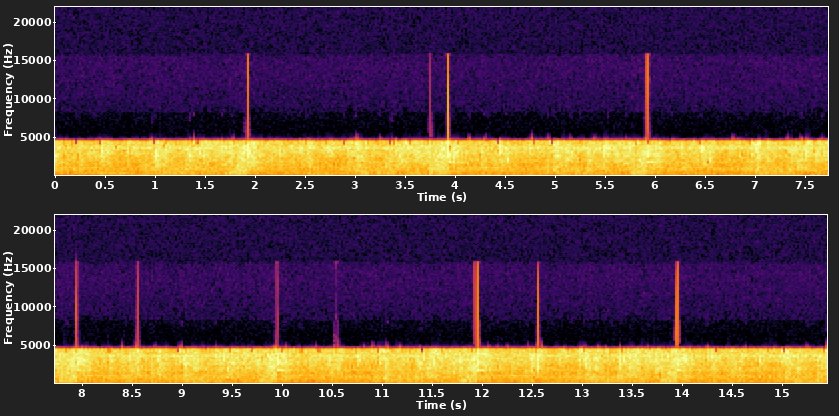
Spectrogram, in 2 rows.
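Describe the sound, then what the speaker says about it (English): A Horizon MC80 collator booklet maker runs steadily, stitching, folding and face-trimming sets in a dense, continuous mechanical rush with faint rhythmic clicks about every two seconds. "That's the set exiting the collator into the stitch section, being stapled. And that's the set entering the folder, folding."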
